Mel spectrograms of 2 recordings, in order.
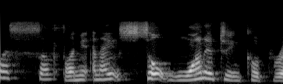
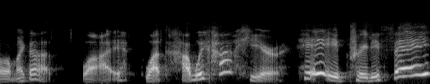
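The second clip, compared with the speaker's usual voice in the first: put-on flirtatious voice, swooping and drawn out. Retelling a scene where a pirate meets her rescuer: flirting. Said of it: "So she starts hitting on him".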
